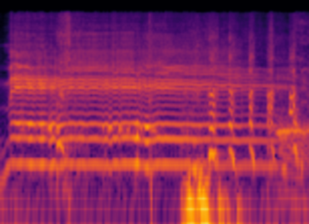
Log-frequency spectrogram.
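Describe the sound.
A person imitates a ram's bleat with one long, loud, nasal "baa" held for about three seconds. The pitch holds steady while the tone shakes and quavers near the end.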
